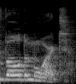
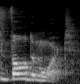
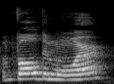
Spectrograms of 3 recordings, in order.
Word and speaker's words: Voldemort: just gonna move on the way they pronounce Voldemort I don't give a if you wanted to pronounce it in the French way JK Rowling okay but it's Voldemort it's always been pronounced Voldemort whenever they said Baltimore I wanted to cry because I'm like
